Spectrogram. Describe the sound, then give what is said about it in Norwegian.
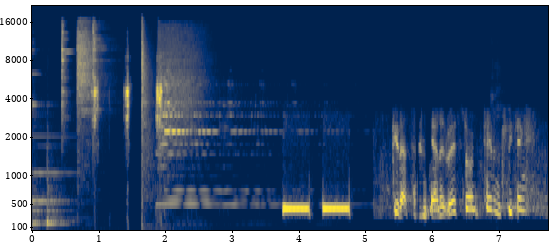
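Two short, steady ringback tones of an outgoing phone call from Norway to Scotland sound over the line after some clicks and handling noise, followed by a person starting to talk. “så ringer jeg en tur eh, til Skottland, jeg.”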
